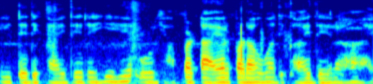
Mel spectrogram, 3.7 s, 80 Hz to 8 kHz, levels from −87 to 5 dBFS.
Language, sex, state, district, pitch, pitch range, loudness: Hindi, female, Chhattisgarh, Korba, 155 Hz, 150-165 Hz, -25 LUFS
